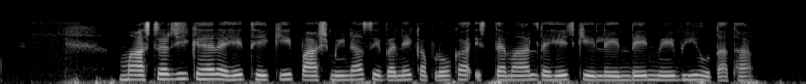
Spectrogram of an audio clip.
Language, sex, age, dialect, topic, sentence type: Hindi, female, 31-35, Garhwali, agriculture, statement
